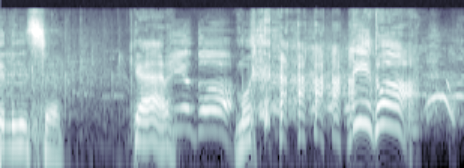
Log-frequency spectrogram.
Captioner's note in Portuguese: aplausos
